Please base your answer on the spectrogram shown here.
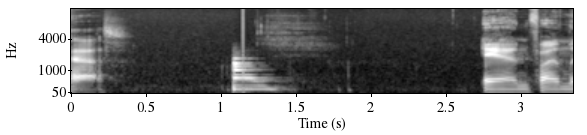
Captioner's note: bell dongs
